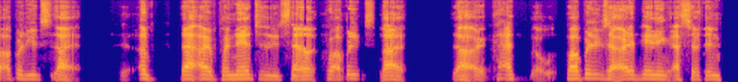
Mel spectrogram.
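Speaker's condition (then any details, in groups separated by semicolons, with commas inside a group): Cerebral palsy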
